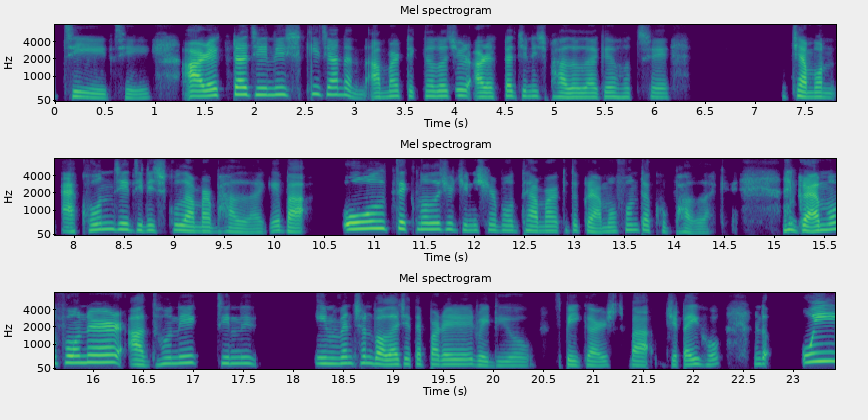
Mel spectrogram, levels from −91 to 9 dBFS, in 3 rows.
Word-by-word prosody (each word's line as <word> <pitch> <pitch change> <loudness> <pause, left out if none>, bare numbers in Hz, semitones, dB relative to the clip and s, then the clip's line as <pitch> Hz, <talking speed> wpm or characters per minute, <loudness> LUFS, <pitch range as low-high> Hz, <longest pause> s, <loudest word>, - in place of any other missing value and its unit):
জি, 205 - -2 0.4
জি, - - -10 0.6
আরেকটা 235 +6 +7 0.2
জিনিস 265 0 +1 0.2
কি 305 - -4
জানেন? 265 -7 0 0.2
আমার 200 +4 -1
টেকনোলজির 210 +2 -2
আরেকটা 180 +2 +2
জিনিস 205 -1 -5
ভালো 175 -1 +1
লাগে 175 +1 -3
হচ্ছে 175 +1 -10 1.4
যেমন, 185 -3 +4 0.3
এখন 210 +7 -2 0.2
যে 240 - +3
জিনিসগুলো 205 0 -2
আমার 175 0 -1
ভাল 155 -2 -4
লাগে 140 +6 -8
বা 160 - +5 0.6
old 280 +2 +7
technology 245 -1 +2
জিনিসের 205 +1 -4
মধ্যে 195 0 -7
আমার 185 +1 -2
কিন্তু 200 +1 -9
gramophone 170 +7 -3
টা 205 - 0
খুব 170 -4 -14
ভালো 140 -5 -7
লাগে। 125 - -24 0.7
gramophone 240 +8 +5
এর 290 +1 +8 0.3
আধুনিক 235 +10 -3 0.2
জিনি 240 0 -3 0.8
invention 245 +2 -2
বলা 195 -1 +5
যেতে 205 -1 -3
পারে, 195 0 0 0.3
radio, 160 0 -5 0.5
speakers 165 -2 -3 0.2
বা 175 - +1 0.3
যেটাই 185 +3 0
হোক। 195 +4 -6 0.3
কিন্তু 215 +1 -4 0.4
ওই 320 +1 +8
205 Hz, 120 wpm, -23 LUFS, 180-245 Hz, 1.4 s, এর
